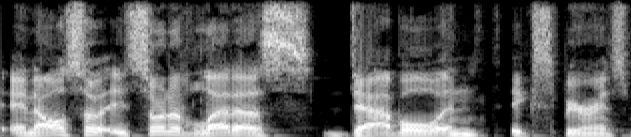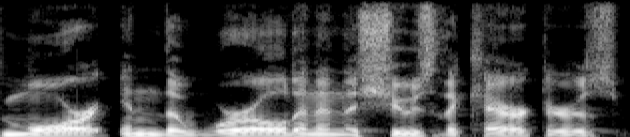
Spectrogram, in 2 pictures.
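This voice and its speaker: A man's voice: fairly low pitch, no echo. Man explaining, dry close mic. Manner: explanatory, acts out imagined quotes. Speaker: podcast guest, audio drama creator. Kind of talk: conversational interview.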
